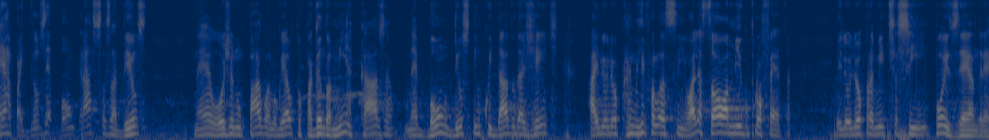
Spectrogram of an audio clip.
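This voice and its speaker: A young Brazilian man preaching a testimony sermon, telling his story and acting out the dialogue, going from soft to loud. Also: a little high, slight background noise. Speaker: evangelist preacher.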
